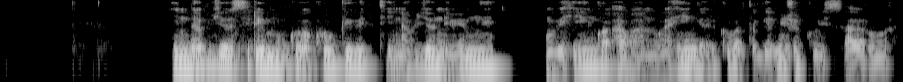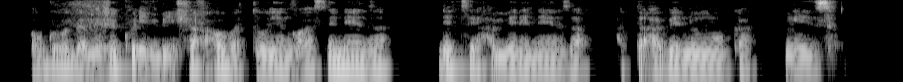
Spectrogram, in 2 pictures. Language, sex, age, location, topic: Kinyarwanda, male, 25-35, Huye, agriculture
